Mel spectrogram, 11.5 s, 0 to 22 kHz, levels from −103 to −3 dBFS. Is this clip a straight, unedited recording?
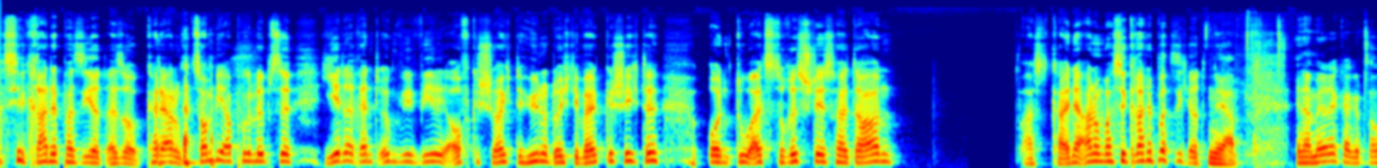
yes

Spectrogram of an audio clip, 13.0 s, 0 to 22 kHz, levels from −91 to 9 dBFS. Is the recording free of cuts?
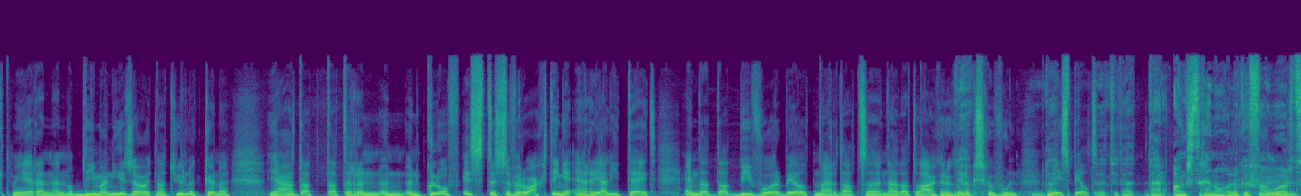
yes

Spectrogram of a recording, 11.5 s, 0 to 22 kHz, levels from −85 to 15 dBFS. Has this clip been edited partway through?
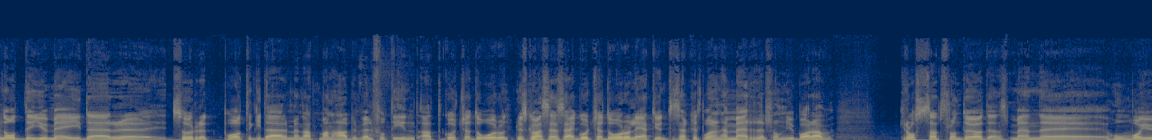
yes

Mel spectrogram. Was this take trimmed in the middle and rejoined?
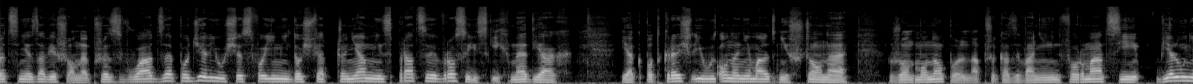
yes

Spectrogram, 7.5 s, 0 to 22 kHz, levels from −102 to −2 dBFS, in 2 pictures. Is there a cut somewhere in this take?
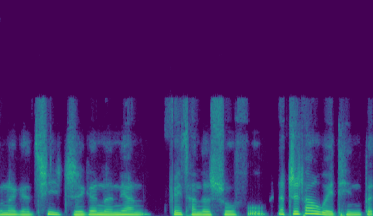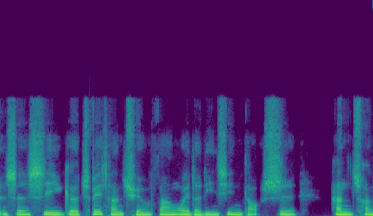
yes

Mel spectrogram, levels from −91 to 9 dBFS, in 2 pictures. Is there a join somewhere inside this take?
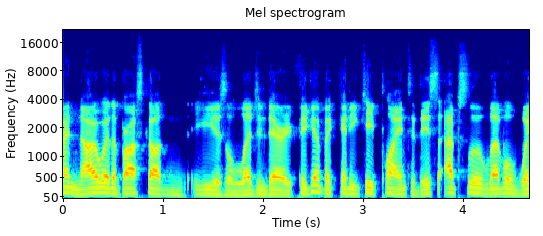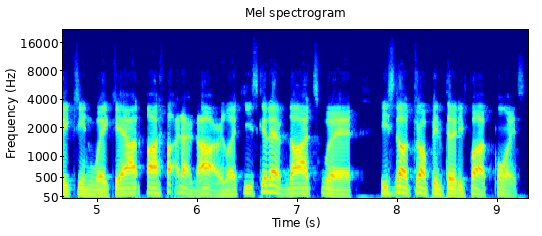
no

